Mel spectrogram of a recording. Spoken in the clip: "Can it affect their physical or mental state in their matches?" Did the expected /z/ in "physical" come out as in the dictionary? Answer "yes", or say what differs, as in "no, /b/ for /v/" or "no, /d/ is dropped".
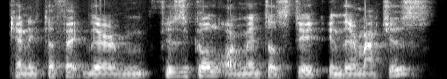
yes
